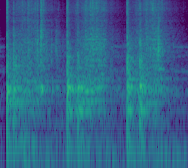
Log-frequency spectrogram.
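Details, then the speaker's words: Hot exhaust, with the engine stalling while driving, gives tinny metallic rattling in short bursts, like loose debris in the muffler; owner suspects a partially or badly clogged catalytic converter and a rust-filled muffler. "That's what I was listening for. Uh-huh. You hear all the rattling. Bingo. I think my suspicions may have been right."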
